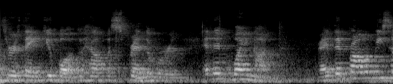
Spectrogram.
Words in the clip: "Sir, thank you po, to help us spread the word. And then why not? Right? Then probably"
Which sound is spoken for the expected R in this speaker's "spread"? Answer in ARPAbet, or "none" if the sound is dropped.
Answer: R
